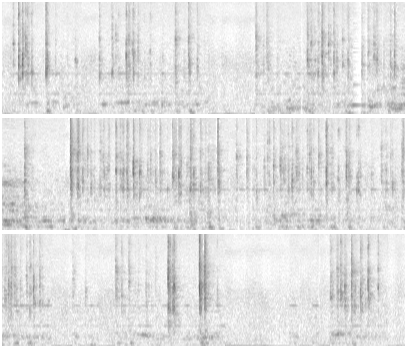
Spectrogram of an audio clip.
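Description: Typing on a computer keyboard: a steady run of quick, faint key clicks, with a couple of louder keystrokes about fifteen seconds in.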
